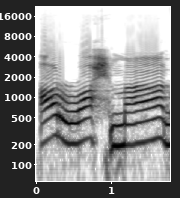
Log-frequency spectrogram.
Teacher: الرحمن، ہا کو ٹھنڈی آواز کے ساتھ، اور یہ ہا حلق کے درمیان والے حصے سے ادا ہوتی ہے۔ الرحمن، میم کے اوپر کھڑی زبر ہے، ایک الف تک اس کو لمبا کریں گے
